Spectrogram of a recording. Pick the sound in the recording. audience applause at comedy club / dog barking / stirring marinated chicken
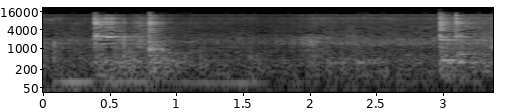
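stirring marinated chicken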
